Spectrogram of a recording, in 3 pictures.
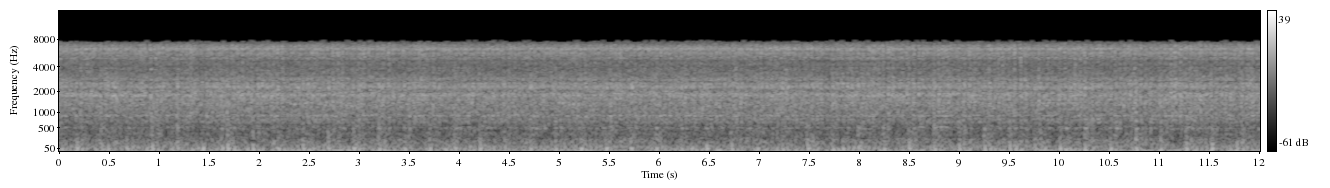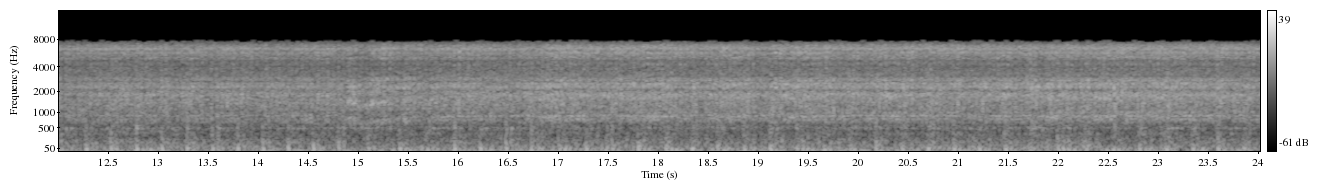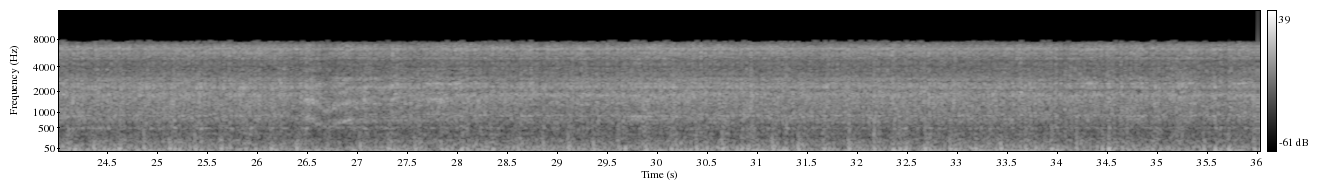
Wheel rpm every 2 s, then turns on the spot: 230, 230, 230, 230, 230, 230, 230, 220, 220, 220, 230, 230, 230, 200, 230, 230, 230, 230.
none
